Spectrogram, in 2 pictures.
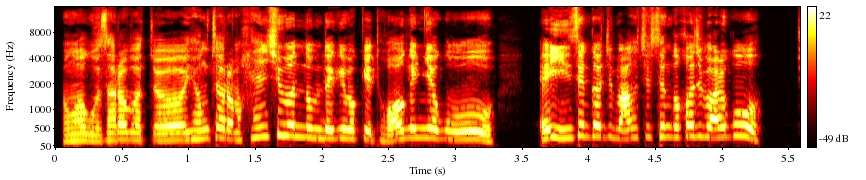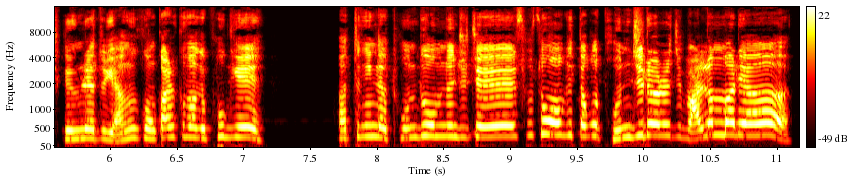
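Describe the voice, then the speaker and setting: A woman's voice: sits high, quick pace, smooth, no echo, soft background music, natural voice. Woman voicing a resentful younger son in a story drama, blunt and exasperated, dry close sound.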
